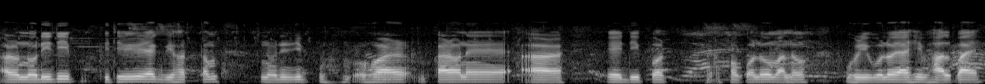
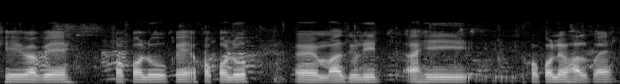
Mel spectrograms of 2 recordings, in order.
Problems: background sounds at intervals, background conversations at intervals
